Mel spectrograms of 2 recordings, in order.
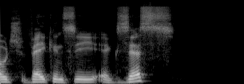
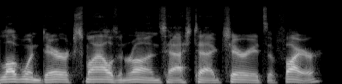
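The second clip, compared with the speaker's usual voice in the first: plain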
